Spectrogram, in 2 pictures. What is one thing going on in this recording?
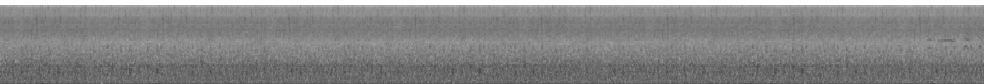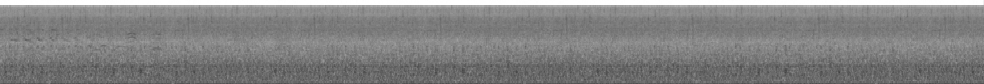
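Rough sea waves wash against a ship's hull.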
